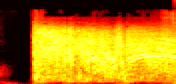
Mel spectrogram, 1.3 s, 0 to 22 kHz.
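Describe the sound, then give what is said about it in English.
A single shot from an 1886 Winchester rifle: an abrupt, harsh blast that stays loud and roaring for about a second instead of dying away quickly. “That was a Christmas bullet. What kind of gun was that? Was that fired that off? Was a Winchester, an 1886 Winchester.”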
